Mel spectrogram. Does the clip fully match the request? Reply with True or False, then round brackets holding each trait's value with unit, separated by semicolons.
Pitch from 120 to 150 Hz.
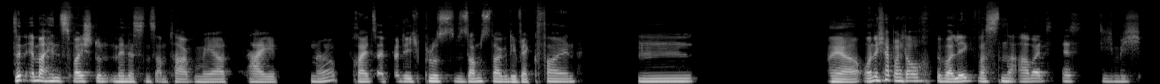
True (135 Hz)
